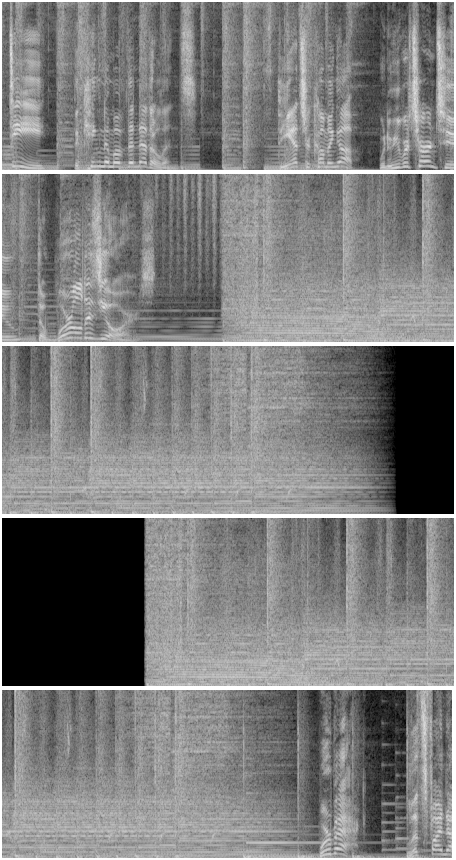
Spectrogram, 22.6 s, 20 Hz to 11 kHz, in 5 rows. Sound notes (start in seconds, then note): 6.6 upbeat rock music; 6.7 plane engine roaring; 15.0 upbeat rock music; 15.0 plane engine roaring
